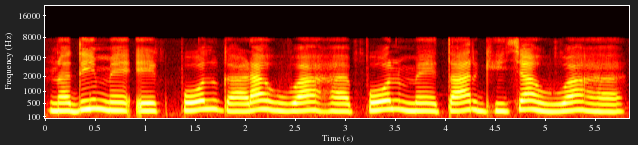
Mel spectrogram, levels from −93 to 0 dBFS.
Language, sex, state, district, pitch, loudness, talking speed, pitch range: Hindi, female, Jharkhand, Palamu, 250 Hz, -12 LUFS, 135 wpm, 245-275 Hz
